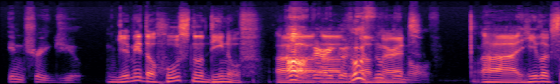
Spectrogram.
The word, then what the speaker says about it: Khusnutdinov: According to Gord Miller, who calls the World Juniors for TSN, it's Khusnutdinov.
